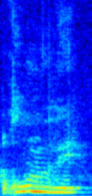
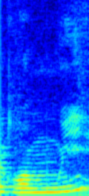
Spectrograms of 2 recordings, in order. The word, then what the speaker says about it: Romwe: de romwii alors scoop dans ma tête j'ai toujours prononcé ça RV va savoir pourquoi et c'est en ayant une conversation avec Amélie qu'elle m'a dit que ça se prononçait romwii j'ai vérifié les autres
